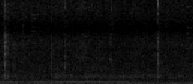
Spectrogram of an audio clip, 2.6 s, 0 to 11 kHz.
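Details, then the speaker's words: HP LaserJet Pro M202dw laser printer after repair of a khat-khat knocking noise at power-on and feeding: quiet steady hum and soft even whir, no knocking or clatter, paper loading and printing properly. Normal printing. "कोई खटखट की आवाज नहीं आ रही है। इस तरीके से हमारी प्रॉब्लम सॉल्व आउट हो चुकी है।"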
